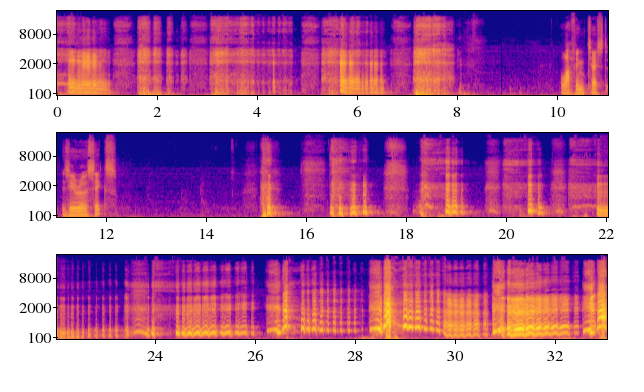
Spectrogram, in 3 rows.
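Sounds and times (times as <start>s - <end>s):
person laughing: 0.0s - 1.1s, 5.5s - 6.6s, 15.1s - 15.5s, 16.5s - 17.4s, 18.2s - 19.2s, 20.0s - 33.0s.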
